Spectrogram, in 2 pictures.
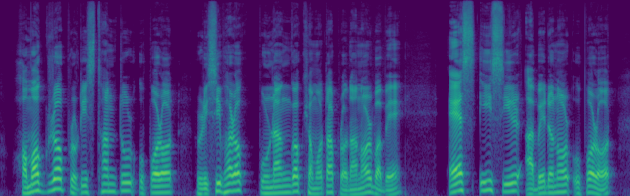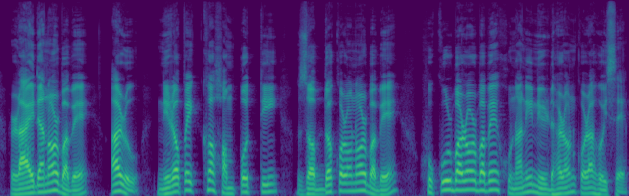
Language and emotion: Assamese, neutral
